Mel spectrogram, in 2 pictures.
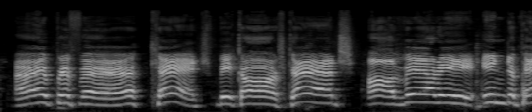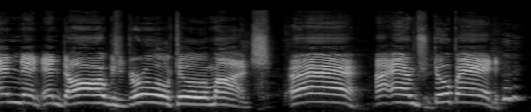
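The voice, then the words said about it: Dumb alien character voice. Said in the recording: “I'll pretend to be a dumb Earthenoid and do a dumb Earthenoid impression in my answer.”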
